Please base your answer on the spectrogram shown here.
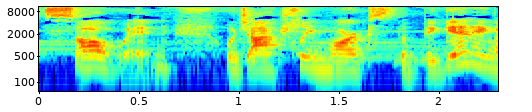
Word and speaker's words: Samhain: So Halloween actually has its roots in the ancient Celtic festival pronounced Samhain, which actually marks the beginning of the harvest season at the end of the summer.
